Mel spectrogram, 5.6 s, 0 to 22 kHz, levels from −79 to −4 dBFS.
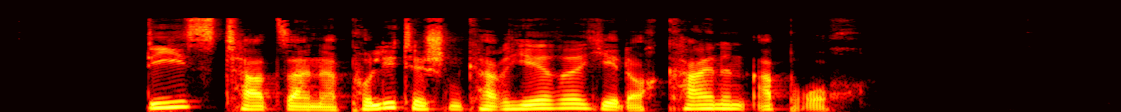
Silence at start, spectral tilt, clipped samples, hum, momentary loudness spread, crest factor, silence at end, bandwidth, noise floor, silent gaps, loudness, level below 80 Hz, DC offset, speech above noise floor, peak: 0.75 s; -5.5 dB/octave; under 0.1%; none; 7 LU; 18 dB; 1.4 s; 11.5 kHz; -81 dBFS; none; -22 LUFS; -50 dBFS; under 0.1%; 59 dB; -4 dBFS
